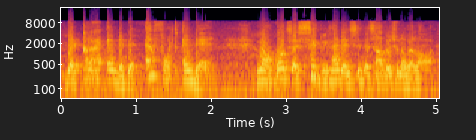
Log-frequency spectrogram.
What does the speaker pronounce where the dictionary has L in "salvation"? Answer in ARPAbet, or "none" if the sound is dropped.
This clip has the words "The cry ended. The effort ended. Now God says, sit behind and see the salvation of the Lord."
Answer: L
